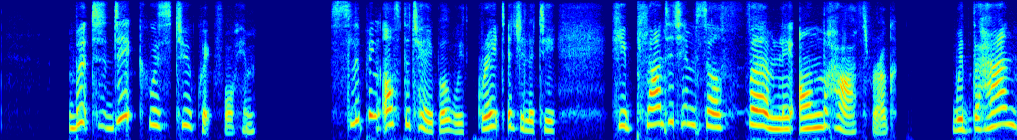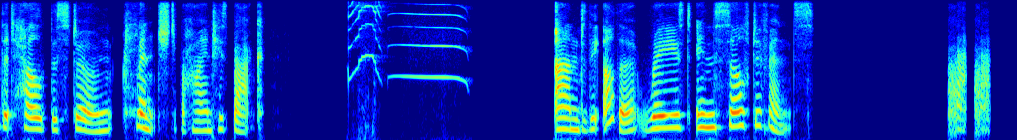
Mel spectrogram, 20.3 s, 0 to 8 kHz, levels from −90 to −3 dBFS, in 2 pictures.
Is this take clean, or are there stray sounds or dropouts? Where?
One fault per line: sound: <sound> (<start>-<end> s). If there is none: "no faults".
sound: squeak (13.6-14.9 s)
sound: laugh (19.6-20.1 s)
